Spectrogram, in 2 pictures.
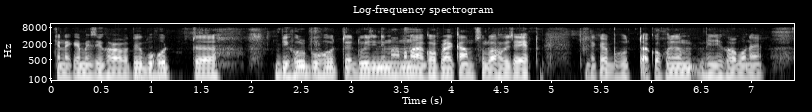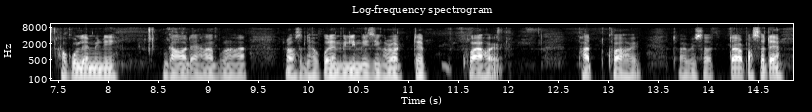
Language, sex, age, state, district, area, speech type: Assamese, male, 45-60, Assam, Morigaon, rural, spontaneous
